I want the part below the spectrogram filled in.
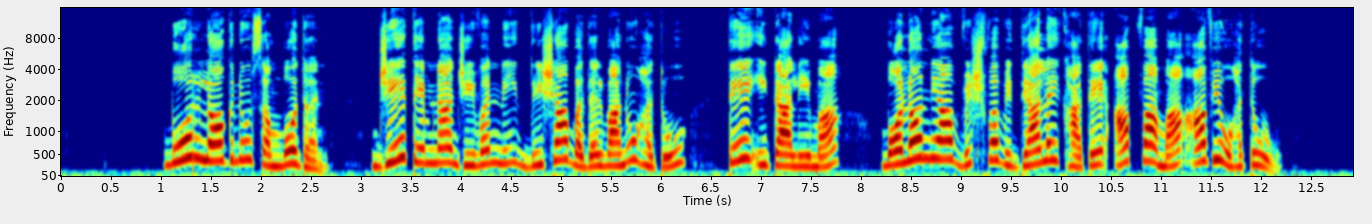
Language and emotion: Gujarati, neutral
